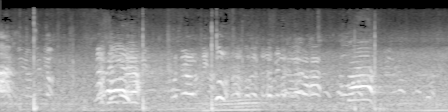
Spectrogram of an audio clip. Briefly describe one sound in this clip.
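Young men shout to each other outdoors, far off across an open field.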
